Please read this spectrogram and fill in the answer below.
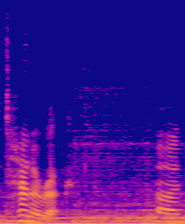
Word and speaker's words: Tanaruk: The second creature is a Tanaruk. Spell it? Tanaruk.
